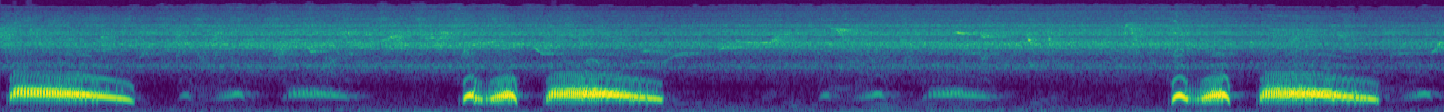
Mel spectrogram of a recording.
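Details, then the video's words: Spotted dove in the Vietnamese "thổ đồng" voice style, cooing to lure and stimulate other doves: loud low hooting phrases of a short double note then a long sustained coo, repeated about every three seconds, with softer coos between. "Cu gáy Gù,Thúc giọng THỔ ĐỒNG kích mồi tập bổi rất hiệu quả"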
